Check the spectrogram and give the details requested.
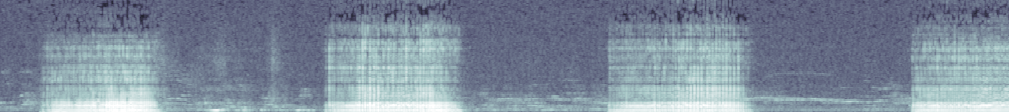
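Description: Loud, harsh, rattling snores on each breath in, about four in ten seconds, with quiet breathing out between; heavy snoring.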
